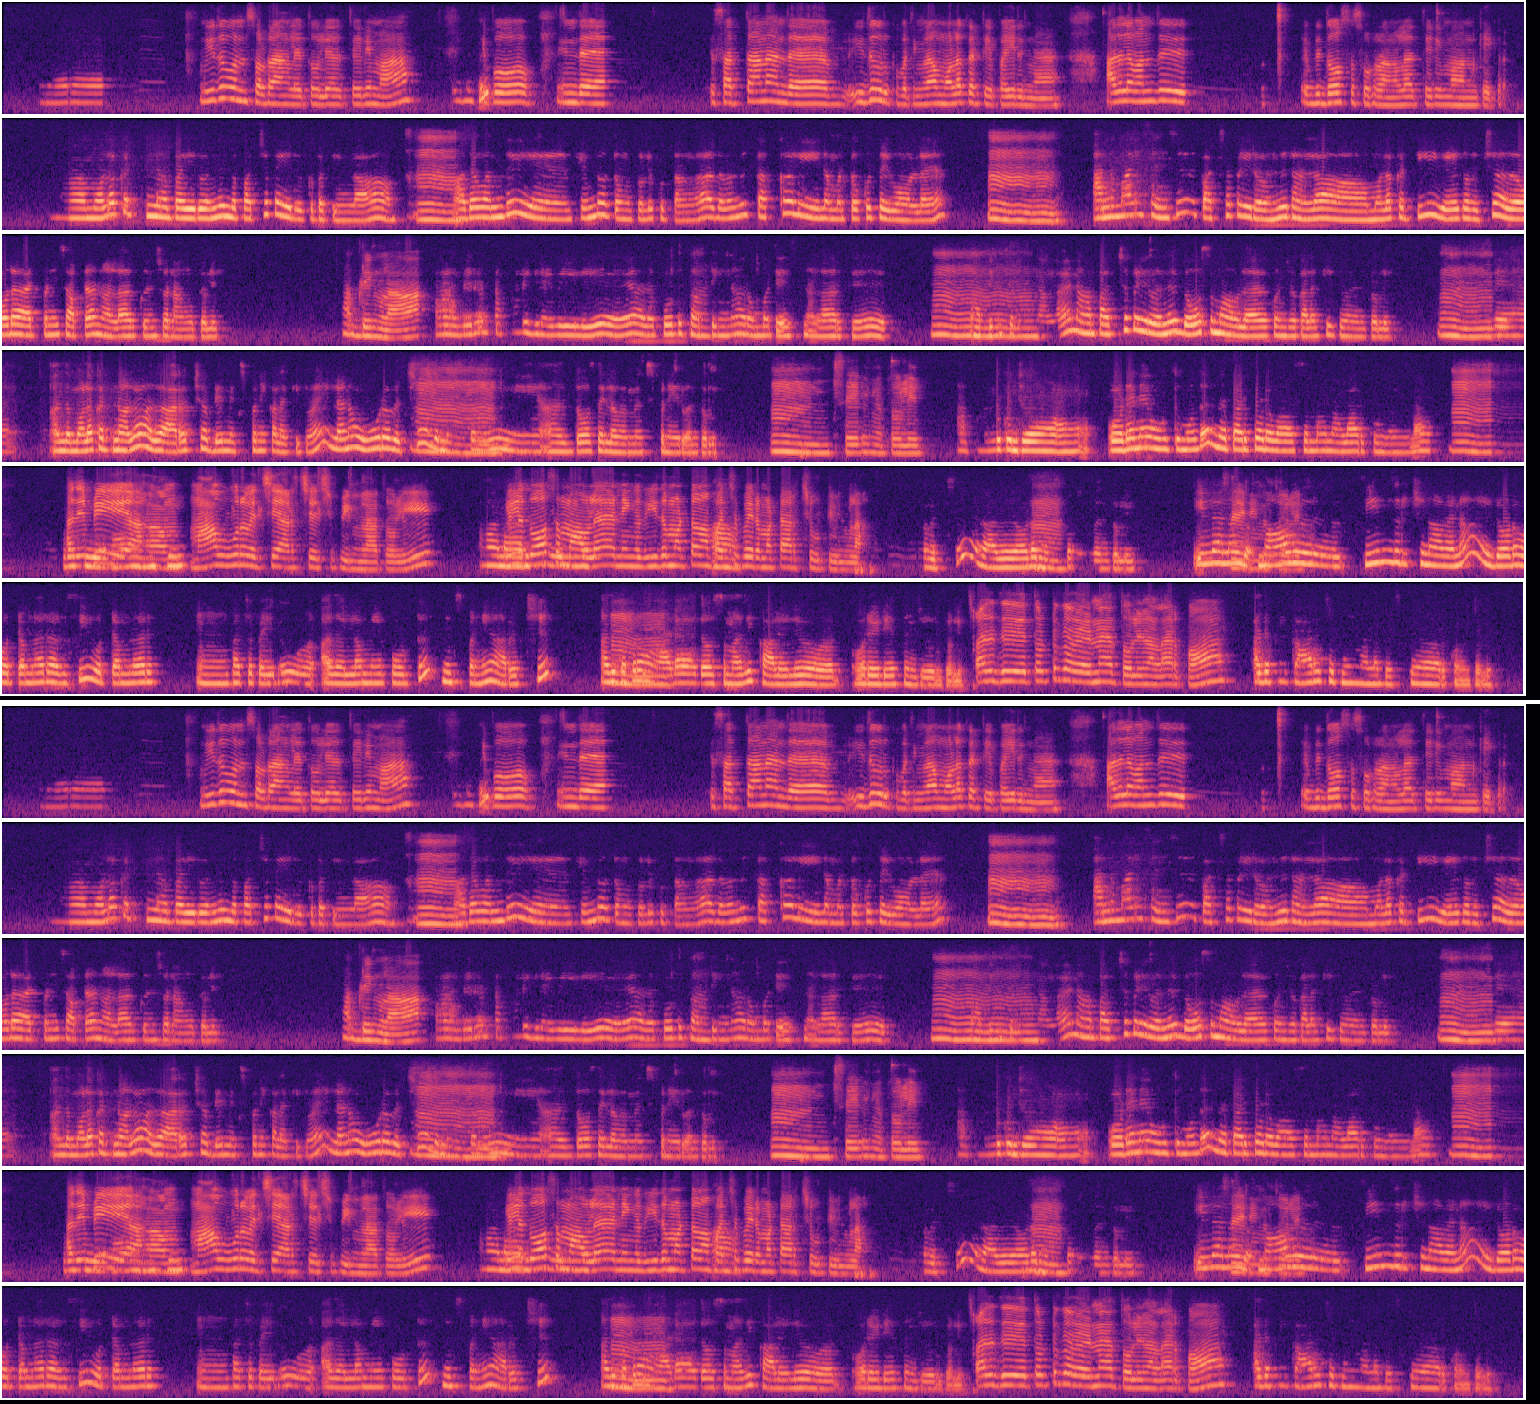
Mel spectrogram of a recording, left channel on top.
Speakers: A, on the left; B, on the left.
A: வேற
B: விது ஒன் சொல்றாங்களே தோழி அது தெரிம்மா
A: என்னது
B: இப்போ இந்த சத்தான அந்த இதுருக்கு பாத்தீங்களா மொள கட்டிய பயிருங்க அதுல வந்து ச் எப்டி தோச சுட்றாங்களா தெரிமான் கேக்குறே
A: ஆ மொளக்கட்டுன பயிர் வந்து இந்த பச்ச பயிர் இருக்கு பாத்தீங்களா
B: ம்
A: அத வந் து எ ஃப்ரெண்ட்டு ஒருத்தவங்க சொல்லி கொடுத்தாங்க அதுல வந்து தக்காளி நம்ம தொக்கு செய்வோல்ல
B: ம் ம் ம்
A: இது மாரி செஞ்சு பச்ச பயிர வந்து நல்லா மொளகட்டி வேக வச் சு அதோட ஆட் பண்ணி சாப்ட்டா நல்லா இருக்குன் சொன்னாங்க தொழி
B: அப்டிங்களா
A: ஆ வெறும் தக்காளி கிரேவிலயே அத போட்டு சாப்ட்டீங்கன்னா
B: ம்
A: ரொம்ப டேஸ்ட் நல்லா இருக்கு
B: ம்
A: அப்டின்னு
B: ம் ம்
A: சொல்லிருந்தாங்க
B: ம்
A: நான் பச்சை பயிர் வந்து தோசை மாவுல கொஞ்சம் கலக்கிக்குவே தோழி
B: ம்
A: ஆ அந்த மொளை கட்டினாலும் அத அரைச்சு அப்டியே மிக்ஸ் பண்ணி கலக்கிடுவேன் இல்லன்னா உப்பு ஊற வச்சு
B: ம்
A: அதை மிக்ஸ் பண்ணி
B: ம்
A: தோசைல மிக்ஸ் பண்ணிடுவே தோழி
B: ம் செரிங்க தோழி
A: அப்ப வந்து கொஞ்சம் உடனே ஊத்தும் போது அந்த பருப்போட வாசமா நல்லா இருக்கும் இல்லைங்க
B: ம் ம் அது
A: சீரகோ
B: எப்டி
A: இஞ்சி
B: அங் மாவு ஊரை வச்சு அரைச்சு வச்சுப்பீங்களா தோழி
A: ஆ நா
B: இல்ல
A: அரிசி
B: தோசை
A: உளுந்து
B: மாவுல நீங்க இத மட்டும் பச்சைப்பயிரை
A: ஆ
B: மட்டும் அரைச்சு ஊத்துவீங்களா
A: வந்து அதோட
B: ம்
A: மிக்ஸ் பண்ணிருனு தோழி இல்லனா
B: செரிங்க
A: மாவு
B: தோழி
A: தீந்துருச்சுனா வேணா இதோட ஒரு டம்ளர் அரிசி ஒரு டம்ளர் ம் பச்சைப்பயிறு அதேல்லாமே போட்டு மிக்ஸ் பண்ணி அரைச்சு அதுக்கப்புறம்
B: ம் ம்
A: ஆட தோசை மாரி காலையிலயே ஒரேடியா செஞ்சுருனு தோழி
B: அதுக்கு தொட்டுக்க என்ன தோழி நல்லாருக்கும்
A: அதுக்கு கார சட்னி நல்லா பெஸ்ட்டா இருக்கும்னு தோழி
